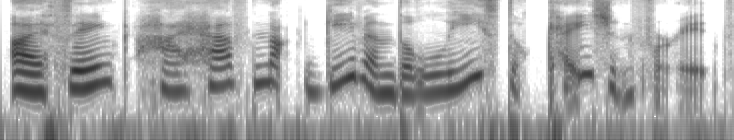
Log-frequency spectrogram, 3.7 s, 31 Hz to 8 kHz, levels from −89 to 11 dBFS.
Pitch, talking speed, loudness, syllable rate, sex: 260 Hz, 180 wpm, -20 LUFS, 4.5 syllables/s, female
